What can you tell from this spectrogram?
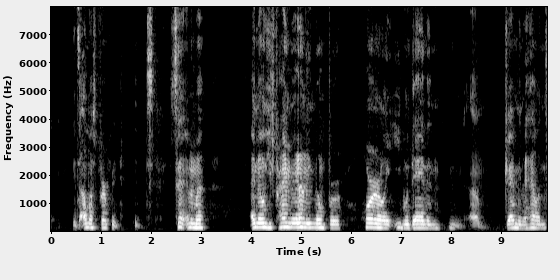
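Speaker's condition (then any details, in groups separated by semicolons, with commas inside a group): Cerebral palsy; able to speak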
